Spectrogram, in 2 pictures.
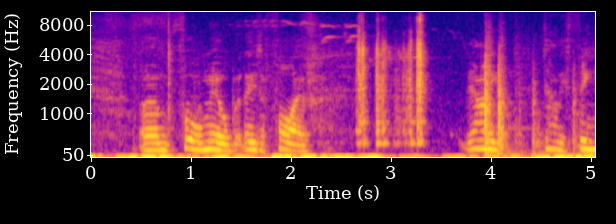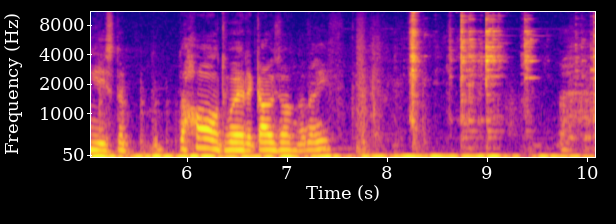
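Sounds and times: metal parts clinking: 0:02.6 - 0:03.4, 0:08.2 - 0:10.0.

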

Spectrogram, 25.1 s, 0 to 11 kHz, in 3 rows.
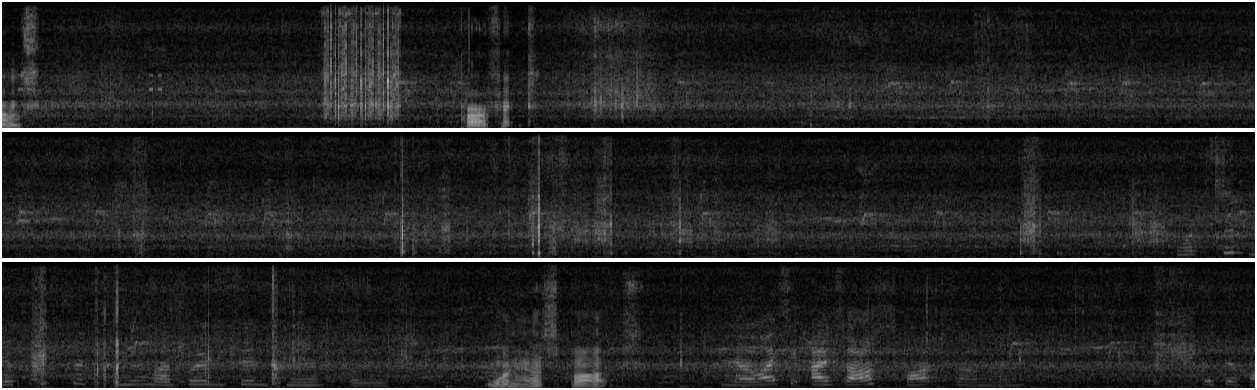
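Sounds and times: camera shutter clicks burst: 0:02.1 - 0:02.8.

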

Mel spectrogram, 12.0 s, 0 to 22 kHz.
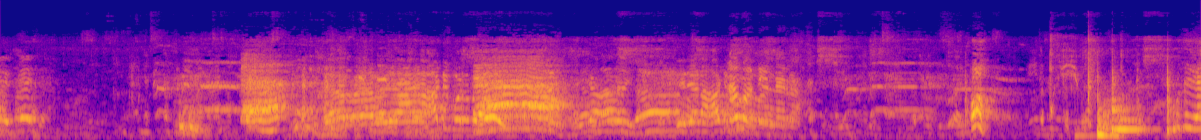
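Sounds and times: rooster crowing: 0:01.6 - 0:03.0.

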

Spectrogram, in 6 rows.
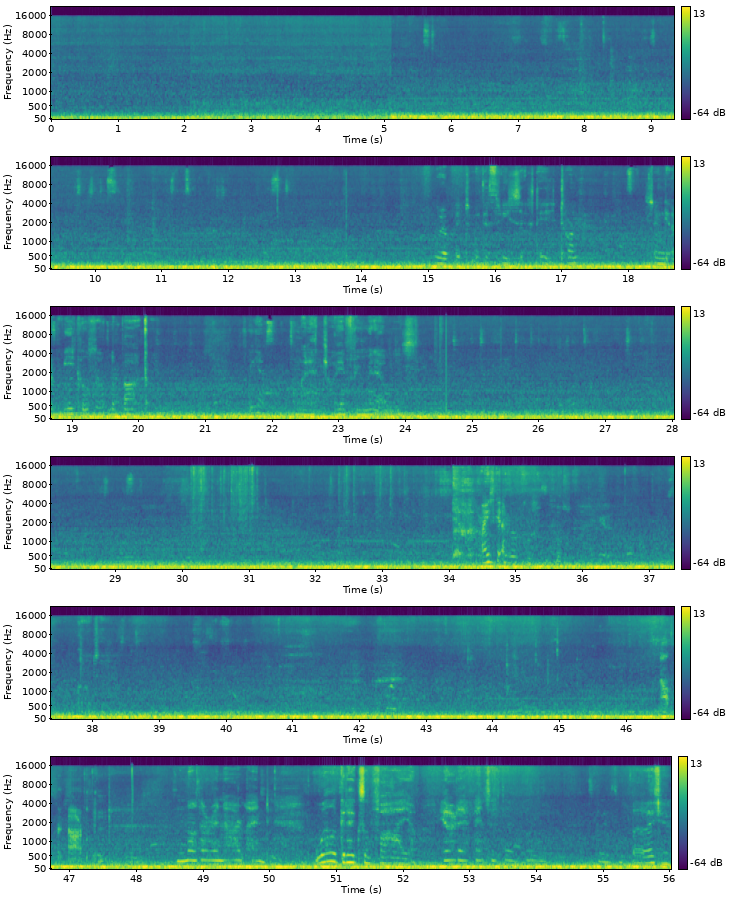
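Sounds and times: ferry engine rumble: 0:00.0 - 0:56.0
faint distant voices: 0:21.0 - 0:56.0.

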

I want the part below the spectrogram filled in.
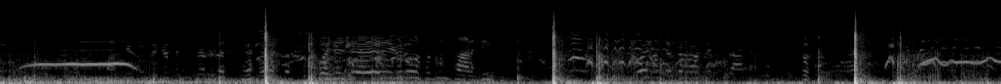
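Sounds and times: fireworks bangs: 0:00.0 - 0:07.2, 0:08.1 - 0:10.0.

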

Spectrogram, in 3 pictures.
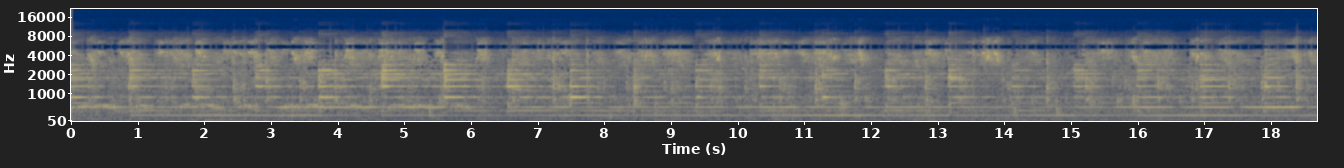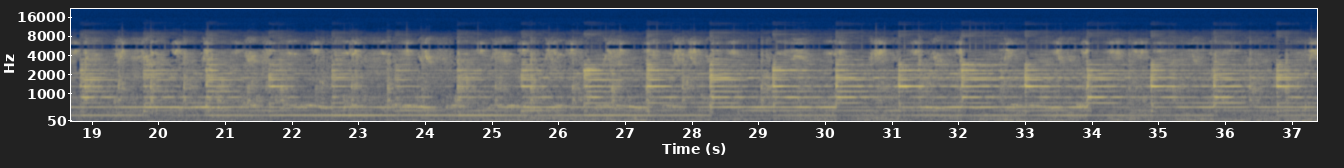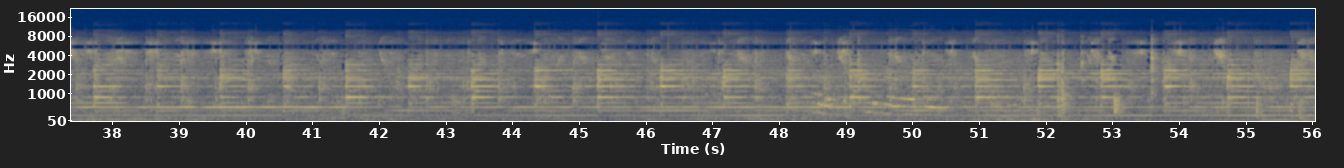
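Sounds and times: church bells ringing: 0:00.0 - 0:56.0.

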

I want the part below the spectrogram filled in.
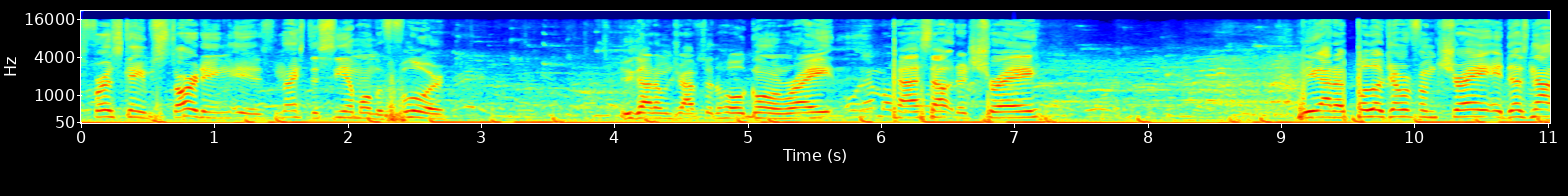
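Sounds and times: gym background noise: 0:00.0 - 0:10.4
basketball bouncing on hardwood floor: 0:02.2 - 0:02.7.

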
